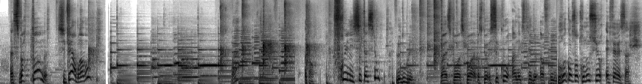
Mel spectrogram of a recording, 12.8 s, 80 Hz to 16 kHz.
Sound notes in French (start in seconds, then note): 4.4 Clap clap clap clap; 8.1 clap clap clap clap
